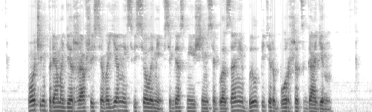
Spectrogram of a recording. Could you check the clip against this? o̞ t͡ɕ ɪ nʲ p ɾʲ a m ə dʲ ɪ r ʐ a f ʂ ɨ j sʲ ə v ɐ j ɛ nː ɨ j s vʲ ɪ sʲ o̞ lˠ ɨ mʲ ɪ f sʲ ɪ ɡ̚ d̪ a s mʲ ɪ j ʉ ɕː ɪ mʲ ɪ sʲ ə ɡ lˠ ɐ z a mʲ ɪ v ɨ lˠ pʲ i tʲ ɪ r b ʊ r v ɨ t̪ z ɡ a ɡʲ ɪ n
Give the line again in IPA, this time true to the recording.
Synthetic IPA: o̞ t͡ɕ ɪ nʲ p ɾʲ a m ə dʲ ɪ r ʐ a f ʂ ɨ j sʲ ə v ɐ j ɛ nː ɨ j s vʲ ɪ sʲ o̞ lˠ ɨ mʲ ɪ f sʲ ɪ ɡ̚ d̪ a s mʲ ɪ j ʉ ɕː ɪ mʲ ɪ sʲ ə ɡ lˠ ɐ z a mʲ ɪ b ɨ lˠ pʲ ɪ tʲ ɪ r b u r ʐ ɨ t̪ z ɡ a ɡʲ ɪ n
